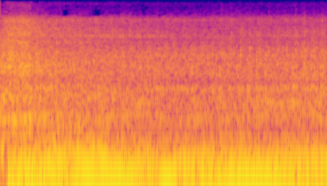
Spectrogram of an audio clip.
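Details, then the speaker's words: K-series engine-swapped MG Midget on first short drive, original exhaust fitted: steady even drone holding raised speed, idle too high; owner suspects ECU not reading coolant temperature properly, to check with diagnostics. "idle speed is still quite high the idle speed is still quite high and I think that's because it's not reading the coolant temperature properly"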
